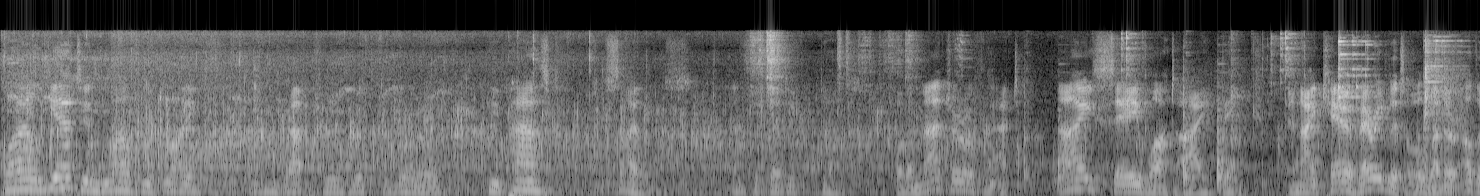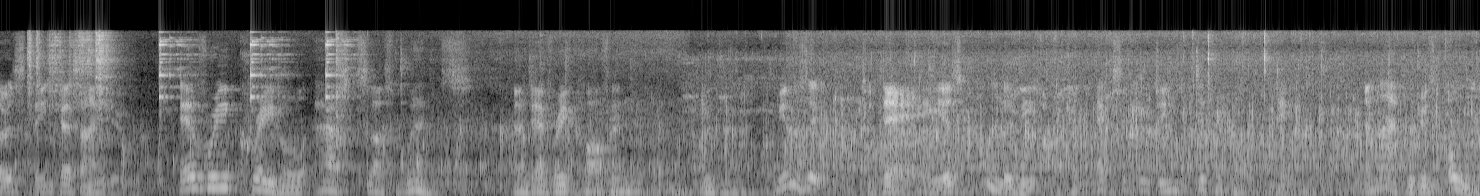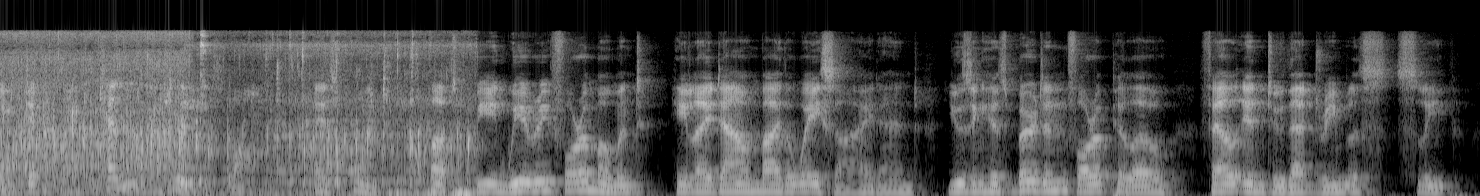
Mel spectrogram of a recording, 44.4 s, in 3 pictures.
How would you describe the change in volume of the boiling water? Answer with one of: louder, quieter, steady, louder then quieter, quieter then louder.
quieter then louder.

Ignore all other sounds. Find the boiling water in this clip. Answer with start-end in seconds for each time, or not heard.
0.0-34.4.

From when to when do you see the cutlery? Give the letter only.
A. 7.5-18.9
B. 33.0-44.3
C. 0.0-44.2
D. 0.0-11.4
A.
